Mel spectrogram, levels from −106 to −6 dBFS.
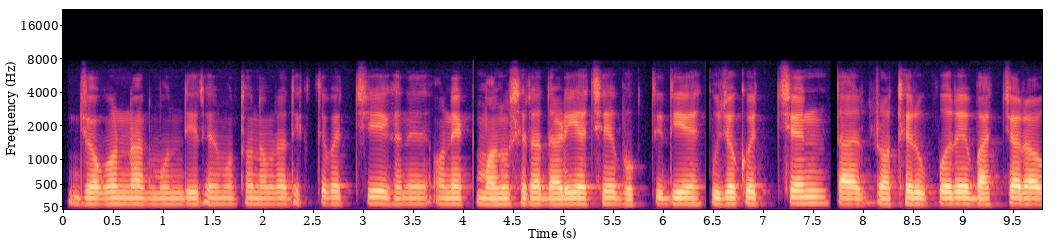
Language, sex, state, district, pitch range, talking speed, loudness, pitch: Bengali, male, West Bengal, Purulia, 110-120 Hz, 115 wpm, -17 LUFS, 115 Hz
